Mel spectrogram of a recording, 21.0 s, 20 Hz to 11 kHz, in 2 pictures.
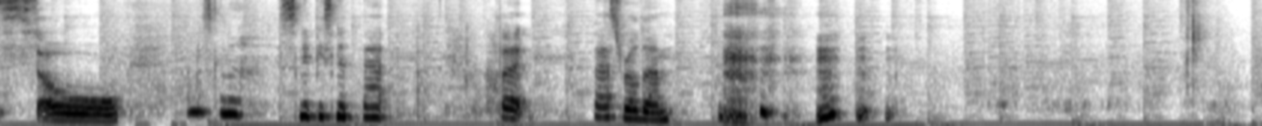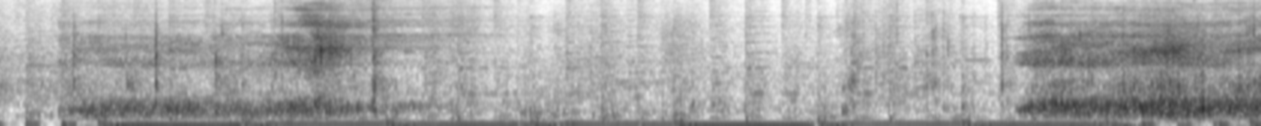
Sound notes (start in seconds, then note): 6.0 laughing; 8.3 upbeat music; 11.3 sizzle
